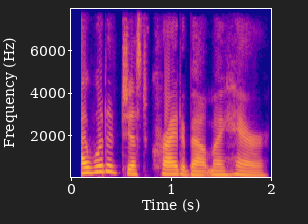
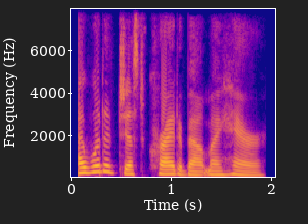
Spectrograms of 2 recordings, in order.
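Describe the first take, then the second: No difference in how they are said.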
